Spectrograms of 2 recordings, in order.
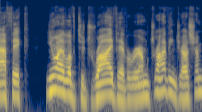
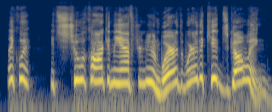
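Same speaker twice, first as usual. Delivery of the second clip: high, baffled disbelief; 10 semitones higher than usual. Real, not acted. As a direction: ask in high exasperated disbelief. Exasperated rant about buses.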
